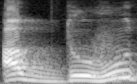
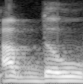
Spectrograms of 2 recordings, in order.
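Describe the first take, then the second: First: The vowel after 'abd' is 'u'. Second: The vowel after 'abd' is 'a'. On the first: The speaker calls it right. "सीखा" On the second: The speaker calls it wrong. "ये अब्दहु पढ़ रहा है"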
